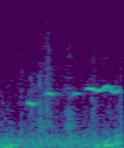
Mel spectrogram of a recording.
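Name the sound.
person whistling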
